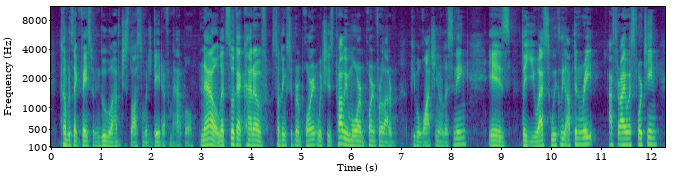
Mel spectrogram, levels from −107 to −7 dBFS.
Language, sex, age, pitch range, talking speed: English, male, 30-49, 105-130 Hz, 215 wpm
